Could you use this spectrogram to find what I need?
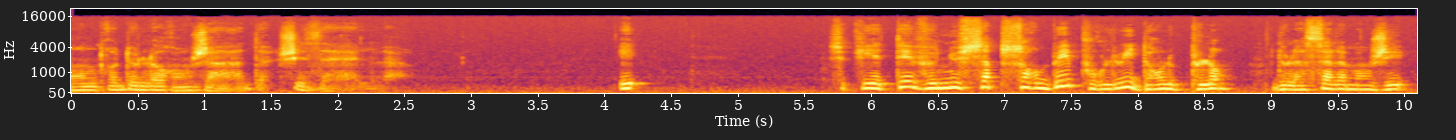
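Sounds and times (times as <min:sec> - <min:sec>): woman reading aloud: 0:00.0 - 0:02.6, 0:05.7 - 0:10.0.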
